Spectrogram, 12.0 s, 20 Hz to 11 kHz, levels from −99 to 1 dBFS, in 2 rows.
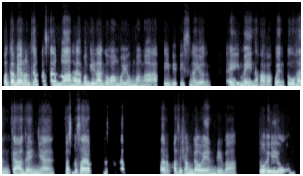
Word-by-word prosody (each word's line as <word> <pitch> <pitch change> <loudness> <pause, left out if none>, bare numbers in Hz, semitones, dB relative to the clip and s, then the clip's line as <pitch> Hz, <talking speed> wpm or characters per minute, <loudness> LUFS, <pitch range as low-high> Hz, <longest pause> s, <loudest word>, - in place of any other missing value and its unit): Pag 255 0 +3
ka 270 - +9
meron 260 -1 +5
kang 245 -2 0
kasama 230 -3 +1
habang 225 +1 +3
ginagawa 215 -1 +2
mo 210 0 -2
'yung 210 0 -2
mga 195 -1 -3
activities 200 0 -6
na 190 - -5
'yun, 180 -1 -3 0.4
ay 200 +1 0
may 200 -1 0
nakakakwentuhan 195 +8 -1
ka 210 -3 +3
gan'yan, 215 -5 -1 0.2
mas 255 - +2
masarap 275 -1 +4 0.2
mas 265 0 -11 0.8
masarap. - - -84
Sarap 270 -1 0
kasi 270 0 0
siyang 250 -3 -1
gawin 195 -2 +2
'di 185 0 -4
ba? 165 -1 -5 0.5
So, 230 0 +5
iyon. 195 -5 +1
210 Hz, 150 wpm, -20 LUFS, 195-245 Hz, 0.8 s, ka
